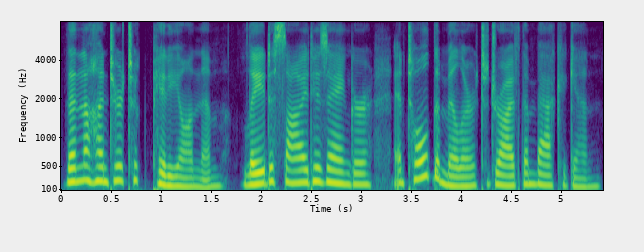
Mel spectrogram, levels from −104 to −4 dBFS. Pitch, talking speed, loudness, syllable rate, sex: 195 Hz, 220 wpm, -19 LUFS, 5.7 syllables/s, female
